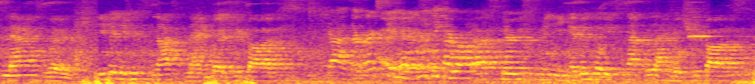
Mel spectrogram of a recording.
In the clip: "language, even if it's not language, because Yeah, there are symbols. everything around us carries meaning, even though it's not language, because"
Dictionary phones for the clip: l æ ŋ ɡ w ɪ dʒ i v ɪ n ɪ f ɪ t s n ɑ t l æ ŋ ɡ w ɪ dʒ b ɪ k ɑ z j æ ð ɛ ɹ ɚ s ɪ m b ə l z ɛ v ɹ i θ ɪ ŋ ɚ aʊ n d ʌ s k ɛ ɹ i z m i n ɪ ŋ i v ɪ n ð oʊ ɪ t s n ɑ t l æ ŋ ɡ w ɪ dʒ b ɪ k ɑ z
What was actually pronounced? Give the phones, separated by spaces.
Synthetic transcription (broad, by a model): l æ ŋ ɡ w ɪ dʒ i v ɪ n ɪ f ɪ t s n ɑ t l æ ŋ ɡ w ɪ dʒ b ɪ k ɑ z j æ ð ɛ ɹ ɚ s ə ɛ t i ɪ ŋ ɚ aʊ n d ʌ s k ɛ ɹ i s m i n ɪ ŋ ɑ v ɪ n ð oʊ ɪ t s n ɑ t l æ ŋ ɡ w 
